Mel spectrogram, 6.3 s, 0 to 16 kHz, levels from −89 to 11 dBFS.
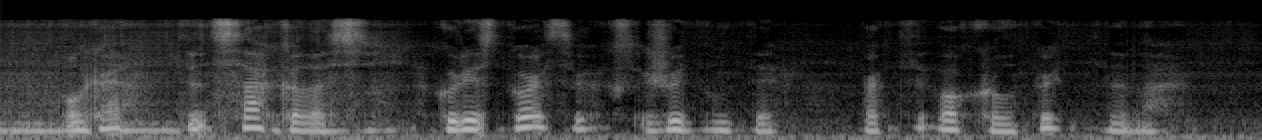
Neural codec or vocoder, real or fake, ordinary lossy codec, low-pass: autoencoder, 22.05 kHz, a latent of 192 numbers a frame, VITS, trained on many speakers; fake; AAC, 48 kbps; 9.9 kHz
